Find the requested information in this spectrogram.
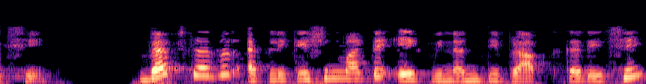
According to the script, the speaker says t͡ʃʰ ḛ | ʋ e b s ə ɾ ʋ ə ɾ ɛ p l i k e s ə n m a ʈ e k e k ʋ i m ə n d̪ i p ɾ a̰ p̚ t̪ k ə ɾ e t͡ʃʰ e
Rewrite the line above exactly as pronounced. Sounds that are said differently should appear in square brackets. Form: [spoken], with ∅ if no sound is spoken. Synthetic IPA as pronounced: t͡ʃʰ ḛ | ʋ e b s ə ɾ ʋ ə ɾ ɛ p l i k e [ʃ] ə n m a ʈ e [ʔ] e k ʋ i [n] ə n [t̪] i p ɾ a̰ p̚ t̪ k ə ɾ e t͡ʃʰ e

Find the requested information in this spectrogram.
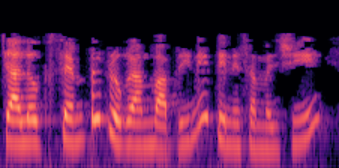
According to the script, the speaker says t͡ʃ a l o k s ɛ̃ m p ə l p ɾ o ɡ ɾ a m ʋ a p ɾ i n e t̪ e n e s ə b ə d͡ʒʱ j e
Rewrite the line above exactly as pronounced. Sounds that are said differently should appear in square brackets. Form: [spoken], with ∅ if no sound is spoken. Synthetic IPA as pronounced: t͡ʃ a l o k s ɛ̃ m p ə l p ɾ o ɡ ɾ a m ʋ a p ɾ i n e t̪ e n e s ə [m] ə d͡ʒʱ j e

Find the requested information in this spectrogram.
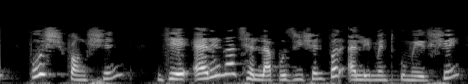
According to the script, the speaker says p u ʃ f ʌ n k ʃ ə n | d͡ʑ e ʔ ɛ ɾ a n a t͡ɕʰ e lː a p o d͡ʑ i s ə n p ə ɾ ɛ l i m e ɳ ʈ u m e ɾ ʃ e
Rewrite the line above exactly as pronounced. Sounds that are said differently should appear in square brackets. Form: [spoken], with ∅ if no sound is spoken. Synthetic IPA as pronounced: p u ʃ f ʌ [ŋ] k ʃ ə n | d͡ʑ e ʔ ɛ ɾ [e] n a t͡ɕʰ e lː a p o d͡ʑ i [ʃ] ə n p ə ɾ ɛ l i m e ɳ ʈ u m e ɾ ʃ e

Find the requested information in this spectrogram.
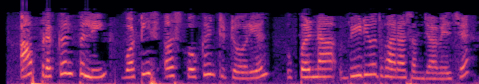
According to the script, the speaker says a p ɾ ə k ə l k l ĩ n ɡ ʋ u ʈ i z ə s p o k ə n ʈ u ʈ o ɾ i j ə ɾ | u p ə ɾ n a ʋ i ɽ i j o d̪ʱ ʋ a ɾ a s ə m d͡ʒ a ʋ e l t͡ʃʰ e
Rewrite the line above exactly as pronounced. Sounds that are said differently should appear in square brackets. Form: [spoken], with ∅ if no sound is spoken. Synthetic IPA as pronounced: a p ɾ ə k ə l [p] l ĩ [ŋ] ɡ ʋ [ɔ] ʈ i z ə s p o k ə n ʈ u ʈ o ɾ i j ə [l] | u p ə ɾ n a ʋ i ɽ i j o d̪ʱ ʋ a ɾ a s ə m d͡ʒ a ʋ e l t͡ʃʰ e

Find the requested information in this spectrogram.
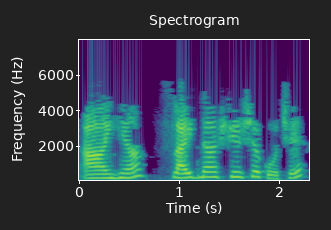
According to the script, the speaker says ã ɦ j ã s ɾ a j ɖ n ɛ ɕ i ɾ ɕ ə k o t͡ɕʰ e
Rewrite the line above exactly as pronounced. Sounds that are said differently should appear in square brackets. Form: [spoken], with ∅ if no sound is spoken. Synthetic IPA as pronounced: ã ɦ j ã s [l] a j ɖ n [a] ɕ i ɾ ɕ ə k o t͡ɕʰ e

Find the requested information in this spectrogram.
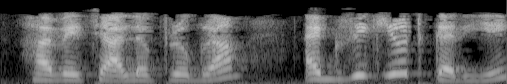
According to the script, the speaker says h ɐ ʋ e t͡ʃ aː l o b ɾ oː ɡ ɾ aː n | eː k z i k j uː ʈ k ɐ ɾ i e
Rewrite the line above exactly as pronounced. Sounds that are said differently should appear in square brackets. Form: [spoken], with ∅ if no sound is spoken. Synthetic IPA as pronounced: h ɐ ʋ e t͡ʃ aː l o [p] ɾ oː ɡ ɾ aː [m] | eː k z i k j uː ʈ k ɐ ɾ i e

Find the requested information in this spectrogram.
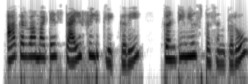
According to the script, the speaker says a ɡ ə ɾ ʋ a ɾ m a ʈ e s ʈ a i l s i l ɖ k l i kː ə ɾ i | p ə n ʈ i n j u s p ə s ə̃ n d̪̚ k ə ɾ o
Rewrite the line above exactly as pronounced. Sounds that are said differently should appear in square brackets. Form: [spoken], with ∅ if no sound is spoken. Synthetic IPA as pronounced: a [k] ə ɾ ʋ a [∅] m a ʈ e s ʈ a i l [f] i l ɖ k l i kː ə ɾ i | [k] ə [ɳ] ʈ i n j u s p ə s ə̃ n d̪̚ k ə ɾ o

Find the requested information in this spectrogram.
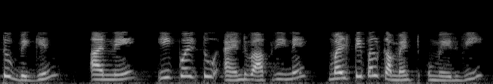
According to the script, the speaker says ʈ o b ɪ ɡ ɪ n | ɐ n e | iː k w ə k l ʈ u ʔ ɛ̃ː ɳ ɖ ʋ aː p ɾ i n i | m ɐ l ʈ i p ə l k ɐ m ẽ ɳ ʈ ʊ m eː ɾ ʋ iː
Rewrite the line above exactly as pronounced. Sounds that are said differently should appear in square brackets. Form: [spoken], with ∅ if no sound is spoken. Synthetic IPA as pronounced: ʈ [u] b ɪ ɡ ɪ n | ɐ n e | iː k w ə [∅] l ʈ u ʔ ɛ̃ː ɳ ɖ ʋ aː p ɾ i n [e] | m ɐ l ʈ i p ə l k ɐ m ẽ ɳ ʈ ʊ m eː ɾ ʋ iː

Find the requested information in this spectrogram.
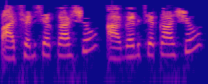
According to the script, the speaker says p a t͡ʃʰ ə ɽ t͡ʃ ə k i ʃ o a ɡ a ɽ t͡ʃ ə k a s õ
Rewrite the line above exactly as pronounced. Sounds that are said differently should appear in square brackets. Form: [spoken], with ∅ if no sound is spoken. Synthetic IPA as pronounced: p a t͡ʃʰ ə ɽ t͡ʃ ə k [a] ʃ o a ɡ [ə] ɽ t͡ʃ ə k a [ʃ] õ

